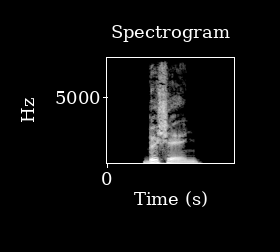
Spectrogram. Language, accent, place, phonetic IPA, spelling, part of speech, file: German, Germany, Berlin, [ˈbʏʃl̩n], Büscheln, noun, De-Büscheln.ogg
- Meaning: dative plural of Büschel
